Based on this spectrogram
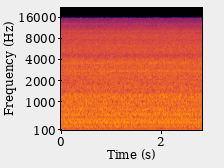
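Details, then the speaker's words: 1997 Land Rover Discovery 1 idling at about 1000 rpm, slightly high, steady even hum with no knocks or stumbles; a bit rattly at startup, now settled and healthy after the no-start fix. "still it doesn't sound too bad does it it was a bit rattly at startup but i expect that"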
